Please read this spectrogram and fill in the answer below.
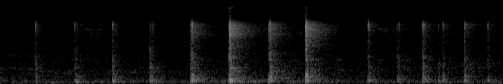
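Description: Hands patting and pressing shortbread dough into a fluted metal tart tin, making a run of light taps about two to three a second, the loudest a little after two and three seconds in.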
